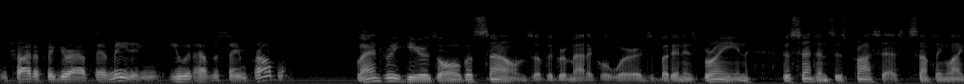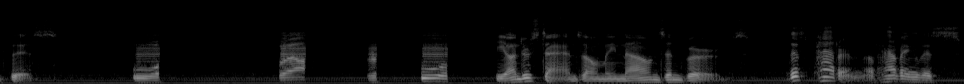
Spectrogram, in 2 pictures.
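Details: Adult male narrator; no disorder (normal speech).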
